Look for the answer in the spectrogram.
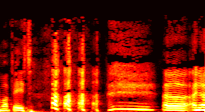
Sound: laughing

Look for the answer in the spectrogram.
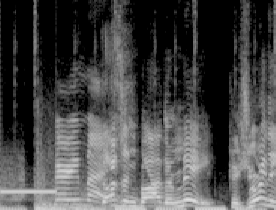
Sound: beeping

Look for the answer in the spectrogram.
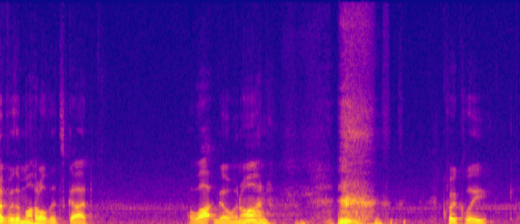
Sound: laughs

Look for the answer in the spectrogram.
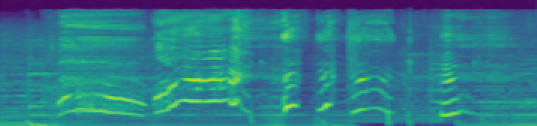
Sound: laughs

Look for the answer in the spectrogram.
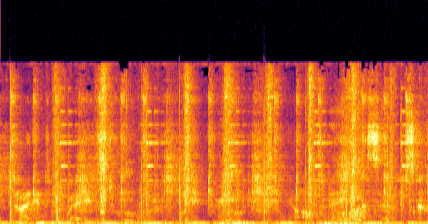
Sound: panting

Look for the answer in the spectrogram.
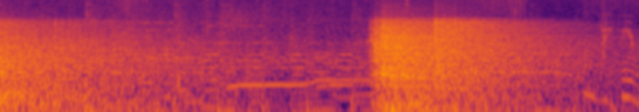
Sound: doors opening and closing

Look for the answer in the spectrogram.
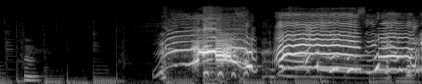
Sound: screams and laughter; laughter on the background

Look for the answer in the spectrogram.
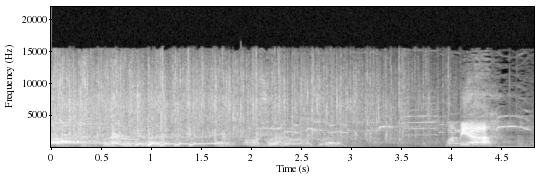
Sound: running in small steps

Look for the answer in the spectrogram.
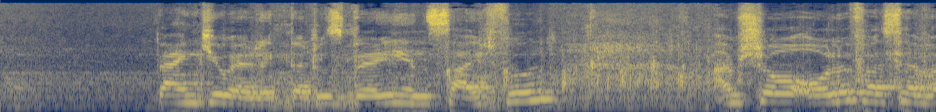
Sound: applause

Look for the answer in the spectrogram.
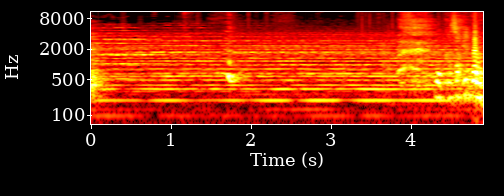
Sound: crying

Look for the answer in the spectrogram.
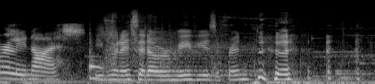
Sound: echoing; laughs

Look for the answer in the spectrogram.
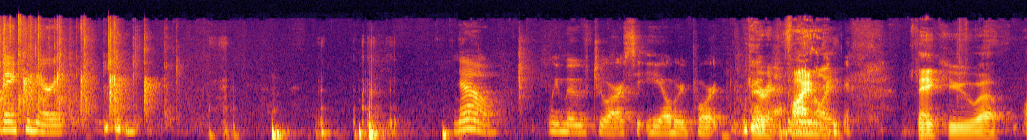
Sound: applause

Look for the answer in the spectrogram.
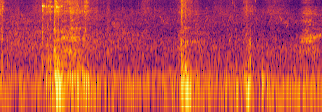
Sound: grunts

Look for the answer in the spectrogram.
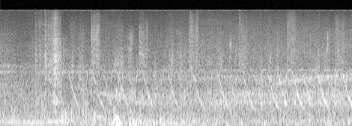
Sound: sirens blare in distance

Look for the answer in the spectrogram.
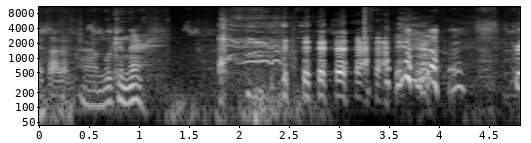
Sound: laughter

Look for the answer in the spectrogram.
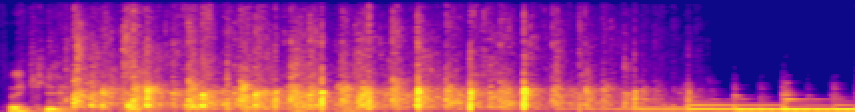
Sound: applause

